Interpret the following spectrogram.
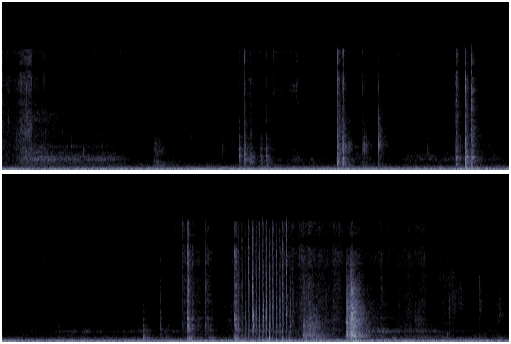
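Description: Scattered clicks, taps and light scrapes of an Xbox Series X's partly disassembled metal chassis and heatsink being handled on a wooden workbench, over a steady low hum. The sharpest knocks come about halfway through and near the end.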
